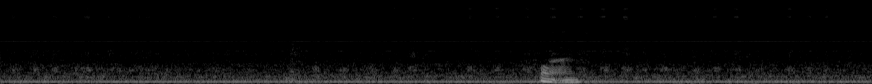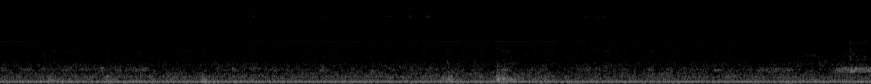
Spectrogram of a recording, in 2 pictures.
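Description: Graphite pencil scratching on drawing paper in short, light sketching strokes, over a steady low hum.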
